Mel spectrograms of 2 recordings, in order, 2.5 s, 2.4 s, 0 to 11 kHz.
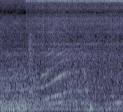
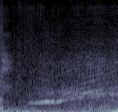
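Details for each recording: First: Super73-Z1 e-bike rear hub: faint steady hiss with a thin rising whine only when throttle is applied; owner suspects a worn freewheel. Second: Super73-Z1 e-bike hub motor after fixing freewheel squeal and clunking: smooth hum rising in pitch as the wheel spins up, no clunks or knocks; normal hub motor hum.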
